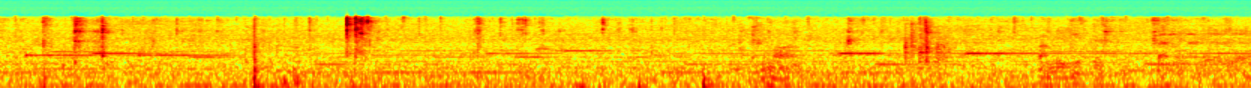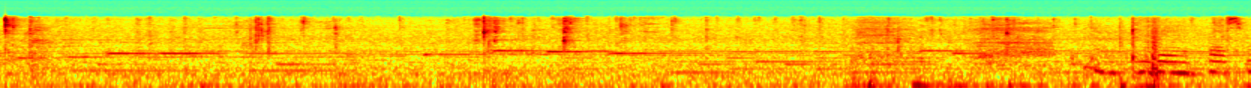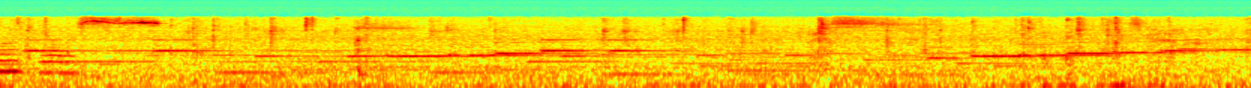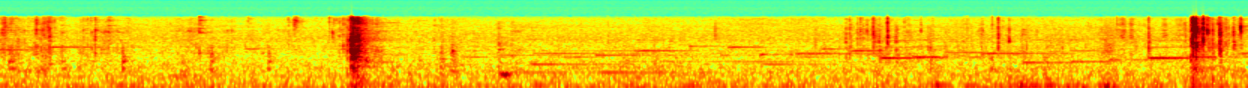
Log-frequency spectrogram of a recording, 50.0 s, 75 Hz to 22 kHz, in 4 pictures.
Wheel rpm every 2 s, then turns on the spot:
0, 0, 0, 0, 0, 0, 0, 0, 0, 0, 0, 0, 0, 0, 0, 0, 0, 0, 0, 0, 0, 0, 0, 0, 0.
none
